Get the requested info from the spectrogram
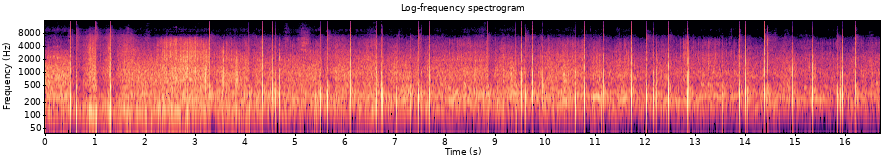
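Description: Fireworks display: aerial shells going off in a rapid, irregular series of sharp bangs, often several a second, over a continuous noisy rumble and crackle.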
